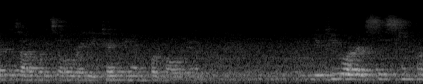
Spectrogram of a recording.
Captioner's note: faintly speaking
